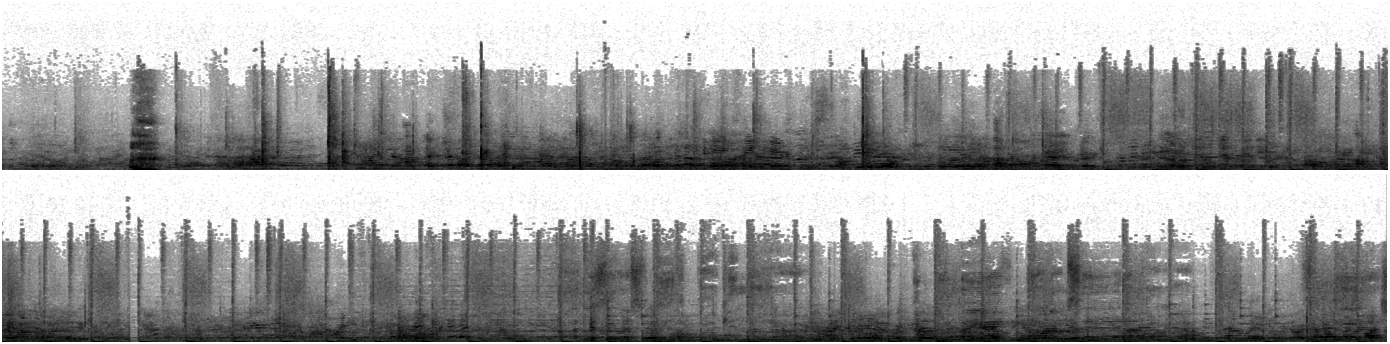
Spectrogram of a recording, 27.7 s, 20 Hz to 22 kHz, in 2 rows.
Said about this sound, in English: So let's do this. Take about 2 minutes, stand up, slap, high five with at least two or three people, and just invite them to have a defining moment. All right? Let's go.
